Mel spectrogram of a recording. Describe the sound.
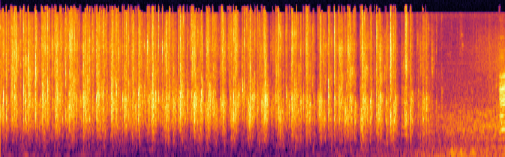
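Sustained audience applause greets a speaker at a Forsyth County gathering, a dense, steady wash of many hands clapping for about nine seconds before cutting off near the end, leaving a low rumble.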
